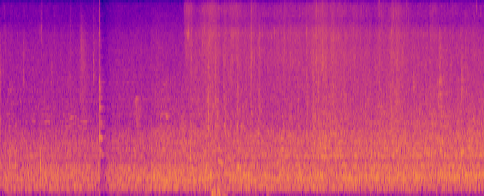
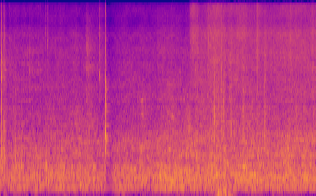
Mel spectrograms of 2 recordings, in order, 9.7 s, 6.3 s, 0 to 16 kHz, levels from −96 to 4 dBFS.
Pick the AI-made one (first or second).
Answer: second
